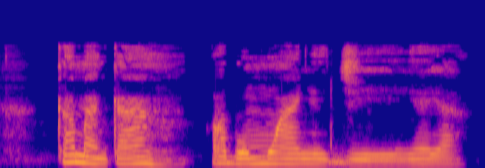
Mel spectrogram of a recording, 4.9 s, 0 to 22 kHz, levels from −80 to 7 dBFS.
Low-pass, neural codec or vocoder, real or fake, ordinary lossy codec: 7.2 kHz; none; real; none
